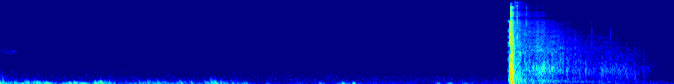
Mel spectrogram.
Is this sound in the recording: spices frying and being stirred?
no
